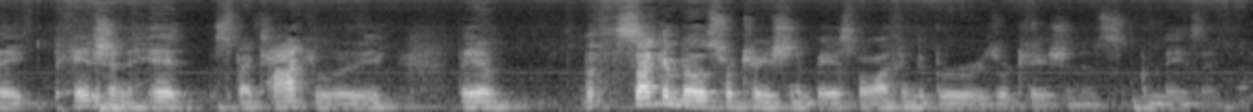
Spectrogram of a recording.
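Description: A man with an American accent talks at a very fast pace, somewhat breathy, at a medium pitch. His pitch varies in an ordinary way while his loudness swings widely. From US West Coast, San Francisco Bay Area. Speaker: college radio co-host. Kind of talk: casual sports talk. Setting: studio.

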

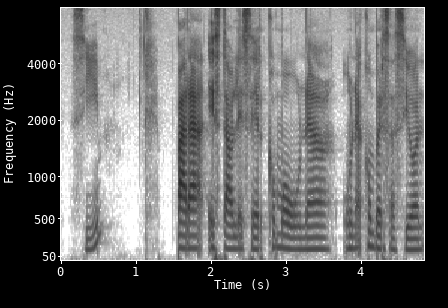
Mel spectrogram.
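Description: In a very clean recording with a silent background, a woman with a very deep, low pitch speaks at a very slow pace. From Colombia, Vélez (Santander). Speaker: language teacher. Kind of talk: language lesson.

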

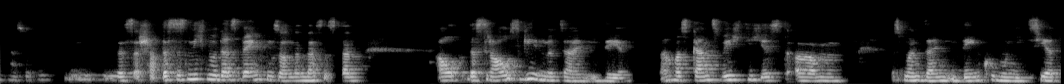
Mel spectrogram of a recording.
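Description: A woman's somewhat breathy voice at a fairly slow pace with fairly even intonation. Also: medium pitch for a woman. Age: 30s. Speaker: physicist and creativity coach. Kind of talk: interview conversation. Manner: frequent hesitations.

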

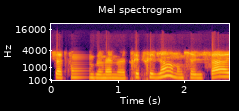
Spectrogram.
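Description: The speaker is a woman. Her pitch is medium. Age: 30s. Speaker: interviewee sharing personal medical story. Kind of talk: personal testimony in interview. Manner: halting with many hesitations.

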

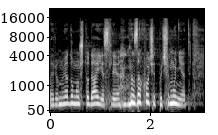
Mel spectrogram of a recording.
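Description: A woman's dark, mellow voice at a very fast pace with fairly even intonation. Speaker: churchgoer giving testimony. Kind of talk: testimony. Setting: church service with congregation.

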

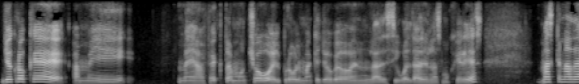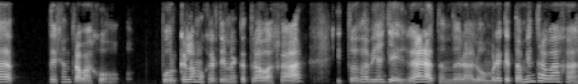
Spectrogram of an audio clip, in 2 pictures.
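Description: In an unremarkable speaking voice, a woman of medium pitch talks at a fairly slow pace with lively intonation. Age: 30s. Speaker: assistant. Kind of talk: recorded interview answers.

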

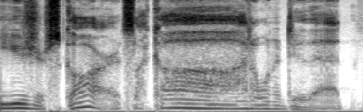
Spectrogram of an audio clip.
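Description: This man speaks with an American accent and ordinary pitch variation. Audible room echo surrounds his voice. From rural southern Oklahoma. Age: 40s. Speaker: pastor. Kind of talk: casual interview with personal testimony.

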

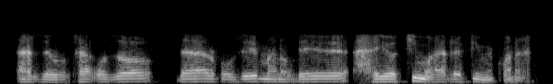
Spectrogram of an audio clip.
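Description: Speaking at a very slow pace, a man keeps a monotone, flat intonation. His pitch is medium. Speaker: geopolitics expert. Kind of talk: lecture-style panel talk.

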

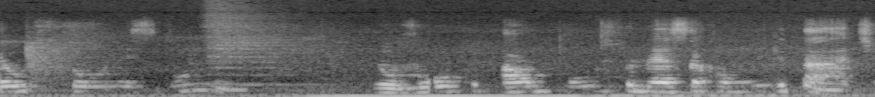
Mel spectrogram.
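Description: Moderate tempo and lively intonation against noticeable background noise. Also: man. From Brazil, Goiás (Caldas). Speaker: master's student in communication. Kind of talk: casual chat.

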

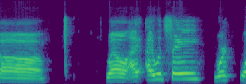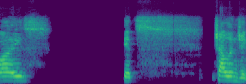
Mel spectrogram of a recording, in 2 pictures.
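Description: Speaking very slowly and high-pitched, a man leaves long, frequent pauses. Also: lively intonation, very even loudness. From Indonesia (Batam), Filipino family. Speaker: business development executive. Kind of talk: casual chat. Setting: video call.

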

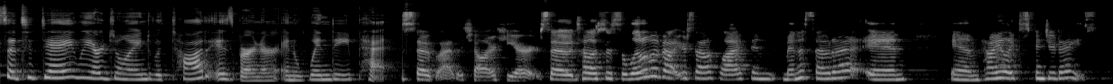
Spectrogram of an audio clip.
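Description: A woman with a Texan accent speaks in a high pitch. Her pace is moderate, with ordinary pitch variation. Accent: Texan Southern US. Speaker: podcast host and author. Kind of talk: casual interview with scripted intro and outro.

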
